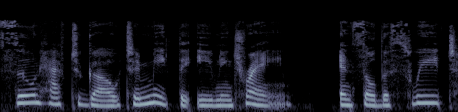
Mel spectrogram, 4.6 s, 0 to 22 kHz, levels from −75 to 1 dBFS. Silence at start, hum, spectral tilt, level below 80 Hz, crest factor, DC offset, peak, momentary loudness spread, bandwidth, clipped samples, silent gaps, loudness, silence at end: 0 s; none; -4.5 dB/octave; -64 dBFS; 20 dB; under 0.1%; -10 dBFS; 5 LU; 11.5 kHz; under 0.1%; none; -30 LUFS; 0 s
